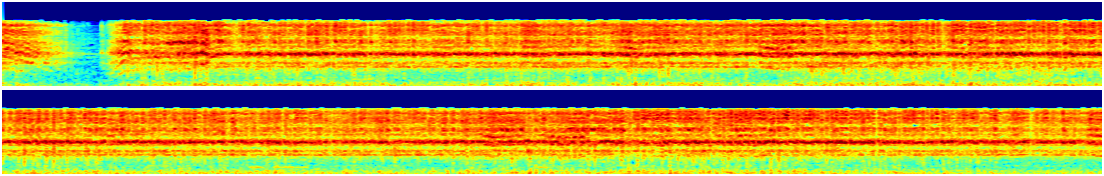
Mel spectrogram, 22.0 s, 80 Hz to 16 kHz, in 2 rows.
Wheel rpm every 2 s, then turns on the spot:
90, 230, 230, 230, 230, 230, 230, 230, 220, 230, 230.
none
